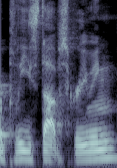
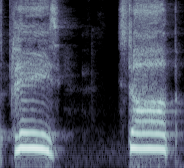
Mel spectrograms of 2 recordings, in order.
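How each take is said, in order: First: Said in the usual way. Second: Shrieked very high and loud; squealing plea, much higher and louder; high mock scream. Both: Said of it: "where he goes".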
